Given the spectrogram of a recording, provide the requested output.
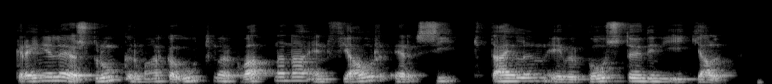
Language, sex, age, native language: Icelandic, male, 50-59, German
